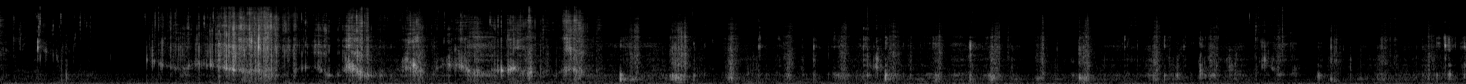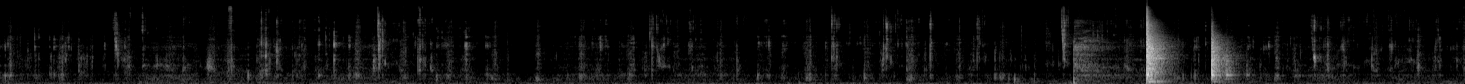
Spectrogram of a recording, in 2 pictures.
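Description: Battered fried shrimp being bitten and chewed close to a microphone: a burst of crunching about two seconds in, then scattered smacks and small crunches as it is chewed, and the loudest crunching bite near the end.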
